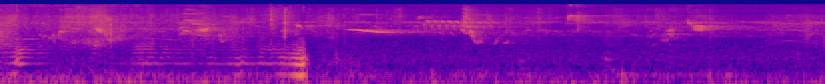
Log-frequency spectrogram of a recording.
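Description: A flying insect buzzing close by for about two seconds, one steady pitch that cuts off suddenly. Short high bird calls follow, over a constant rustle of grass.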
